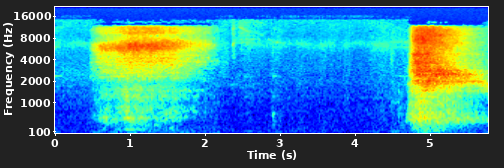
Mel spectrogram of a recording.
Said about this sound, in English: Deep breathing definitely helps you to get into a quiet and restful state. And I'll demonstrate a deep breath. Here it is.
